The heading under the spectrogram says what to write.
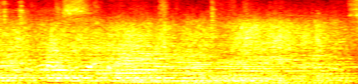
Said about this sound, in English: three planes from the Fraser Blues flew over John Swittick's house in Langley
